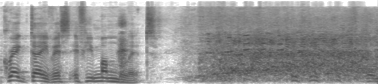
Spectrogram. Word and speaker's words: Davies: The most glorious thing that sounds a bit like Greg Davies if you mumble it.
